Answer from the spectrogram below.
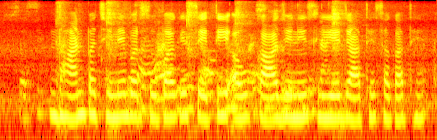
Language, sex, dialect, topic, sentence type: Chhattisgarhi, female, Central, agriculture, question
